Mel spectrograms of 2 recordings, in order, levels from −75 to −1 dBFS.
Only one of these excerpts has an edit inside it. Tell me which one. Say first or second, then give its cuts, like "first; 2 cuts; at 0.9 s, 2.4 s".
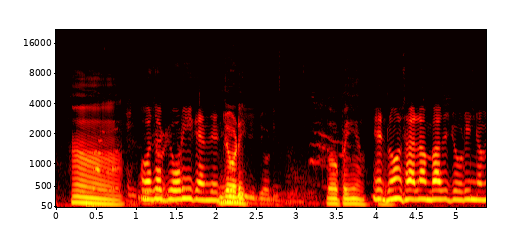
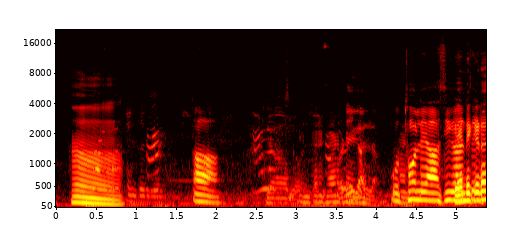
first; 1 cut; at 0.9 s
